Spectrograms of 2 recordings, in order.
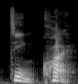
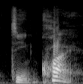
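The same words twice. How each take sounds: First: The first syllable has a sharp falling tone. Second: The first syllable has a low dipping tone. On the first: This is the usual form in practice. "se suelen pronunciar más con el cuarto tono" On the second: This is the official form. "técnicamente se debe pronunciar con el tercer tono"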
